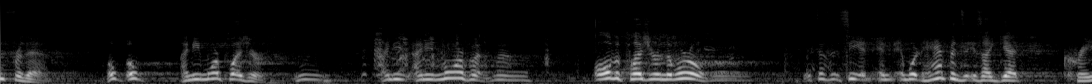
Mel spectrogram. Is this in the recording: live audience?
yes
